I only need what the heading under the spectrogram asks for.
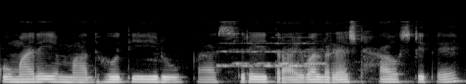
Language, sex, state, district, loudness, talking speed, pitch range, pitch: Bengali, male, Tripura, West Tripura, -16 LUFS, 75 wpm, 115-120 Hz, 115 Hz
